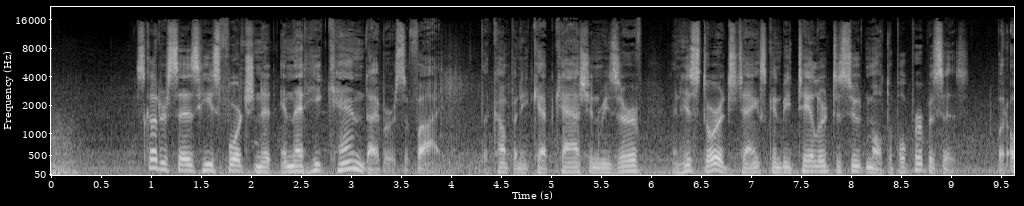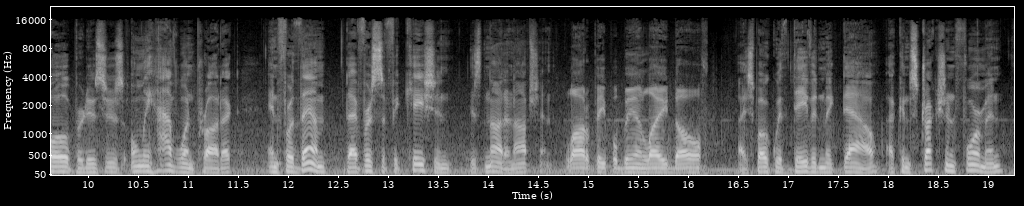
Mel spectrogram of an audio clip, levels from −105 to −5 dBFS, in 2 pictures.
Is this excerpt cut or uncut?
cut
